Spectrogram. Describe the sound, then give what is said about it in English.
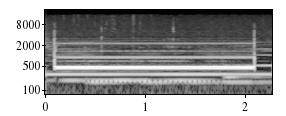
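A phone ringback tone of an outgoing call sounds once, a steady electronic hum lasting about two seconds before cutting off, clear with no voices. “This is a very this is a very tragic time and you decide not to answer your phone?”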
